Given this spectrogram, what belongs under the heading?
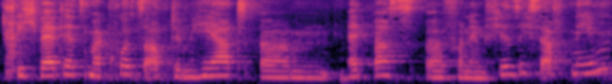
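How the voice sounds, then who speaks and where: A woman speaks at a fairly slow pace in a somewhat breathy voice. Audible room echo surrounds her. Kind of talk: tutorial. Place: kitchen. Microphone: camera far.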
